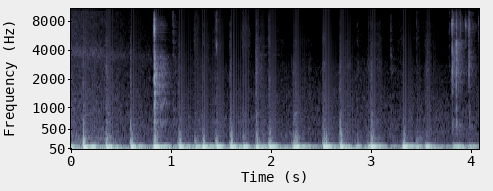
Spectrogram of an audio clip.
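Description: Rapid, irregular knocks and bumps on the desktop, picked up by the Saramonic SR-MV2000 USB microphone on its shock-absorbing magnetic tabletop stand. They come through as a run of deep, dull thuds, with one sharper knock about a second in.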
